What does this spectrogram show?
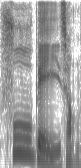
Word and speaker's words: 후베이성: 그럼 북쪽에 있는 건 호북성, 예, 중국식으로는 후베이성 이렇게 발음합니다.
